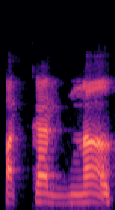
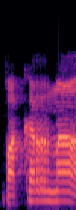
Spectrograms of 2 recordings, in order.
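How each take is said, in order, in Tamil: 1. நடுவில் உள்ள மெய்யெழுத்து t போல ஒலிக்கிறது. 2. நடுவில் உள்ள மெய்யெழுத்து r போல ஒலிக்கிறது. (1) "ஆர் இருக்கு ஆனா டி சவுண்ட் வரும்" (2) "அங்க எழுதிருக்கிறது பக்கர்னான் இருக்கு"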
